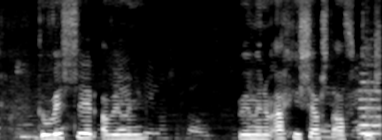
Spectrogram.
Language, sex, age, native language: Icelandic, female, 13, Icelandic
